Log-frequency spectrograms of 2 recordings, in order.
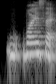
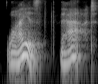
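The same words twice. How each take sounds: First: It sounds openly curious. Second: It sounds accusing and judgmental.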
